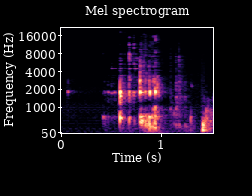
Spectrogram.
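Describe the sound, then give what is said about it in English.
Clinking of a Coruscant Guard coffee mug: one faint tap, then a brief cluster of sharp clinks with a bright ringing tone, followed by a duller knock. “And I do have my Coruscant Guard coffee mug that sounds like this.”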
